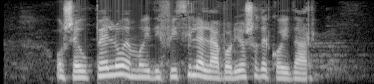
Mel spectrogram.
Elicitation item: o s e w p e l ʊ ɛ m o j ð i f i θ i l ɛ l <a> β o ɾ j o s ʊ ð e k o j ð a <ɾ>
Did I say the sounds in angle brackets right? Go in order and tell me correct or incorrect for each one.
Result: correct, correct

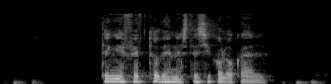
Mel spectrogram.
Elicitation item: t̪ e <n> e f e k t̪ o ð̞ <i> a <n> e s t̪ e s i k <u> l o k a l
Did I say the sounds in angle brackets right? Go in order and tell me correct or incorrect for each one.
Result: incorrect: ŋ, incorrect: e, correct, incorrect: o

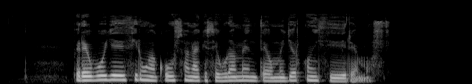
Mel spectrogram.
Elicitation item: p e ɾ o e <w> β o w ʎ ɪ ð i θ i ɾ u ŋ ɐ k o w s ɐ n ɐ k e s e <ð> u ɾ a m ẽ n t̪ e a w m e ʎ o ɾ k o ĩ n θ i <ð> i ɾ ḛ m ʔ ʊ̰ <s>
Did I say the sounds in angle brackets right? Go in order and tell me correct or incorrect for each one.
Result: correct, incorrect: ɣ, correct, correct

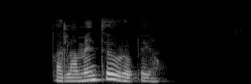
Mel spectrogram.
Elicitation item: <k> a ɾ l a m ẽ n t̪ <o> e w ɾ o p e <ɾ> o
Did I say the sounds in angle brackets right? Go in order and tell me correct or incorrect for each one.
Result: incorrect: p, correct, incorrect: none

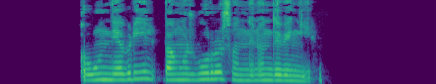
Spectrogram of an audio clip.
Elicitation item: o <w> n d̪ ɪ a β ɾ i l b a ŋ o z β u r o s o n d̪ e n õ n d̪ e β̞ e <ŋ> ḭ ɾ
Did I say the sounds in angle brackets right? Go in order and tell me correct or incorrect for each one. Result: incorrect: u, correct

